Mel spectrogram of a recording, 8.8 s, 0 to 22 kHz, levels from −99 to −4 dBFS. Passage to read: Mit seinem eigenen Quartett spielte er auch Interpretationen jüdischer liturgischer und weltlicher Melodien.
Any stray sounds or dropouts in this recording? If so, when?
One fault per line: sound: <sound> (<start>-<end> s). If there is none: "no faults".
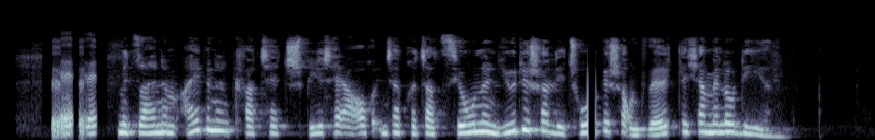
sound: laugh (0.5-1.0 s)
sound: dropout (5.9-6.0 s)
